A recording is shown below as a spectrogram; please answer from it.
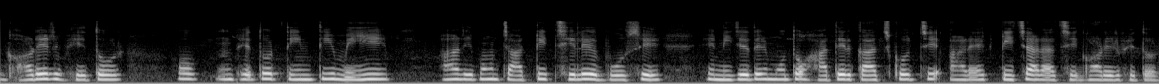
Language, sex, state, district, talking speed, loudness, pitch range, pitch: Bengali, female, West Bengal, Purulia, 120 wpm, -16 LUFS, 215-240 Hz, 230 Hz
